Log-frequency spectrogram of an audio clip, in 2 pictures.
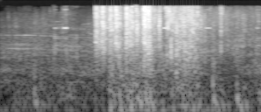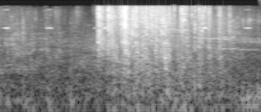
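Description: Loud gunshots ring out with a short echo.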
